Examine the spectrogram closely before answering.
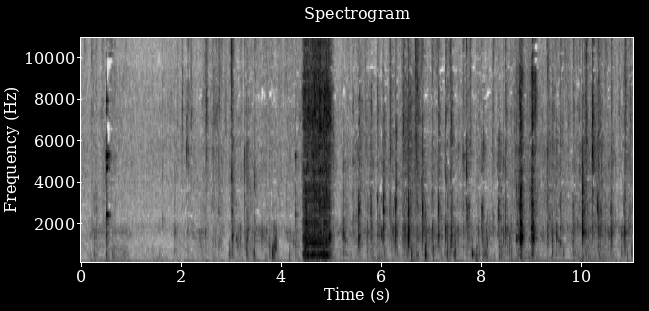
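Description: A small dog eating prawns from a ceramic bowl of broth, with a quick run of wet chewing and lapping clicks against the bowl. About four and a half seconds in there is one loud half-second rush of noise.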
